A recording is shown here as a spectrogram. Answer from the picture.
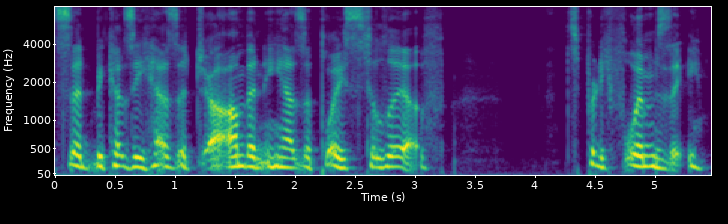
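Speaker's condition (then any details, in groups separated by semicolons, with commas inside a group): Spasmodic dysphonia; vocal cord tremor; voice straining from emotion mixed with condition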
